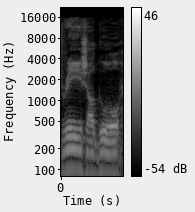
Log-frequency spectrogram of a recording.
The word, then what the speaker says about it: Ra's al Ghul: brain flew off yeah I know it's pronounced rish al Ghul I don't care I'm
